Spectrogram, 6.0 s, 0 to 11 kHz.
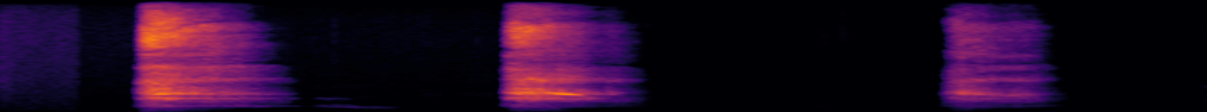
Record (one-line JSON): {"exhalation_length": "6.0 s", "exhalation_amplitude": 22118, "exhalation_signal_mean_std_ratio": 0.32, "survey_phase": "beta (2021-08-13 to 2022-03-07)", "age": "45-64", "gender": "Female", "wearing_mask": "No", "symptom_fatigue": true, "smoker_status": "Never smoked", "respiratory_condition_asthma": false, "respiratory_condition_other": false, "recruitment_source": "Test and Trace", "submission_delay": "2 days", "covid_test_result": "Positive", "covid_test_method": "RT-qPCR", "covid_ct_value": 37.2, "covid_ct_gene": "ORF1ab gene"}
